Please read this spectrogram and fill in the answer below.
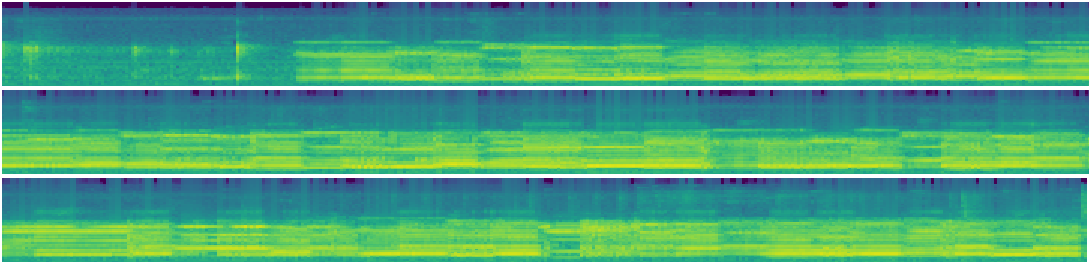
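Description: Old organ music played back through a digital answering machine's speaker from a phone-line recording, so it sounds thin and narrow. A few faint clicks as the caller hangs up are followed, about two seconds in, by held organ chords that shift every second or so.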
